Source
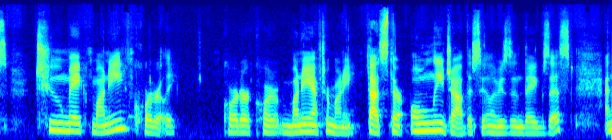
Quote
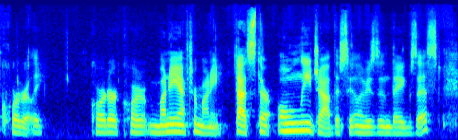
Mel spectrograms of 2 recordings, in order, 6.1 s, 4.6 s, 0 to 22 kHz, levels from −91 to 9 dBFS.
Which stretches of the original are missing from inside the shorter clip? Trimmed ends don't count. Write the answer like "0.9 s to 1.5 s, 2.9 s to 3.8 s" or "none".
none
